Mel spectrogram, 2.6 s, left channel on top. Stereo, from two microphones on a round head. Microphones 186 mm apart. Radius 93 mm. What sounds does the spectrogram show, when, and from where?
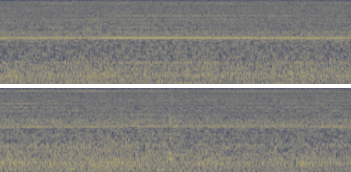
Only background noise.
